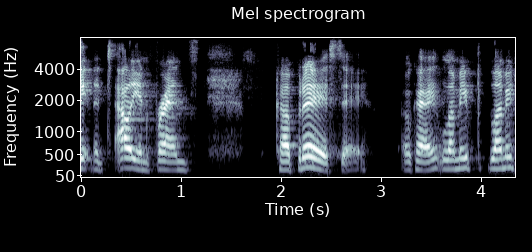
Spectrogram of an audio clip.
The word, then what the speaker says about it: caprese: say it italian friends caprese okay let me let me transport myself to italy of course what i'm talking about caprice some people say caprice it's caprese caprese i mean you can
